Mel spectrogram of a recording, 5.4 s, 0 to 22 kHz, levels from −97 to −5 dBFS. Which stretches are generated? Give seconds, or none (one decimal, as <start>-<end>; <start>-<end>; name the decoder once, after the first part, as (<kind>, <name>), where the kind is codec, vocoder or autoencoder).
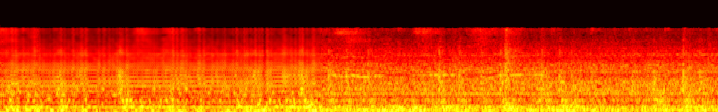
0.0-2.4 (vocoder, Vocos)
